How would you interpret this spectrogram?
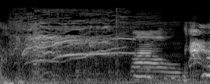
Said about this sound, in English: Well, here, let's try another another button. Give us another one. This one's called hot dog squeal.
